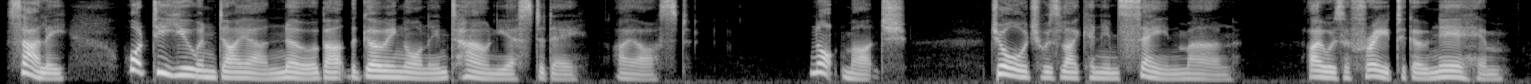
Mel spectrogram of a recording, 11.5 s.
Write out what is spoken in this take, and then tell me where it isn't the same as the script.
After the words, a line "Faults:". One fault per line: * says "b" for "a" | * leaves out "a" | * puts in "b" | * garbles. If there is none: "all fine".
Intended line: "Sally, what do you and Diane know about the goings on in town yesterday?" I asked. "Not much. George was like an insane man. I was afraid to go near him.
"Sally, what do you and Diane know about the going on in town yesterday?" I asked. "Not much. George was like an insane man. I was afraid to go near him.
Faults:
* says "going" for "goings"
